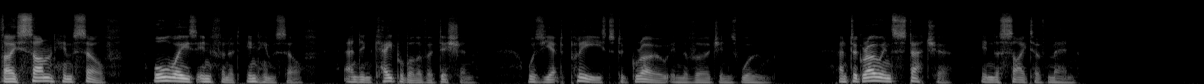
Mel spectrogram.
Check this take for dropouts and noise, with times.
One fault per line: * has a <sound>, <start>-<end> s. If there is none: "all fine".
all fine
